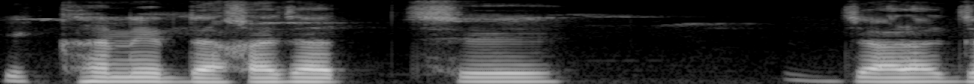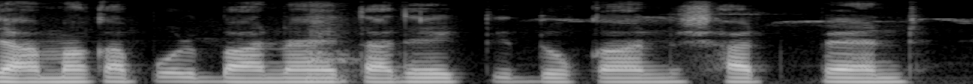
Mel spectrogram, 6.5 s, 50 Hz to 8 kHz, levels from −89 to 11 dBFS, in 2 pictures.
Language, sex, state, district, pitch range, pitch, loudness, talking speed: Bengali, male, West Bengal, Cooch Behar, 140-145 Hz, 140 Hz, -18 LUFS, 120 wpm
